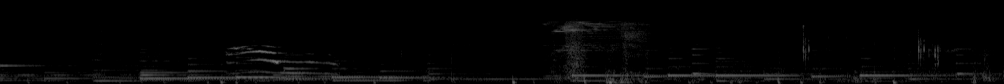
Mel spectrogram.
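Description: A cartoon cat meows in the Kitten Match video game, with a few short rising meows among chiming game music and effects, all quite faint.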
